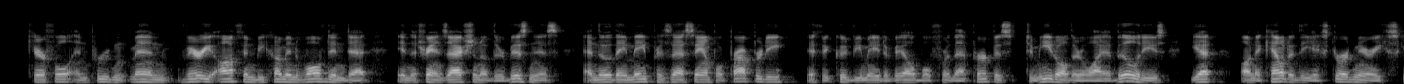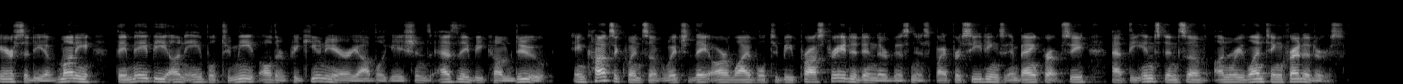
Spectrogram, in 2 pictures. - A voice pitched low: Yes, low, 110 Hz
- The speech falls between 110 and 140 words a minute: No, average, 175 wpm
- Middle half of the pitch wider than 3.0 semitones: Yes, average, 3.7 semitones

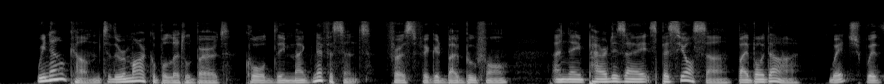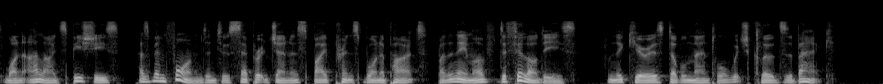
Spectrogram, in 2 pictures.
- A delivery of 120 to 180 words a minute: Yes, average, 170 wpm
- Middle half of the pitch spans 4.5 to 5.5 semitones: Yes, average, 4.9 semitones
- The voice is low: Yes, low, 100 Hz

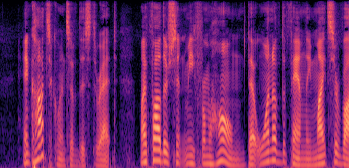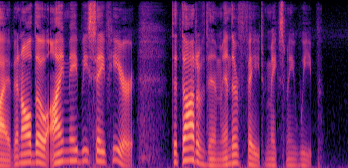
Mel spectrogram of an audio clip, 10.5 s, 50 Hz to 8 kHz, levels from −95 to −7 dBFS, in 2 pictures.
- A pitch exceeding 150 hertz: No, low, 135 Hz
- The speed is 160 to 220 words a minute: Yes, average, 200 wpm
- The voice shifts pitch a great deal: Yes, wide, 7.4 semitones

